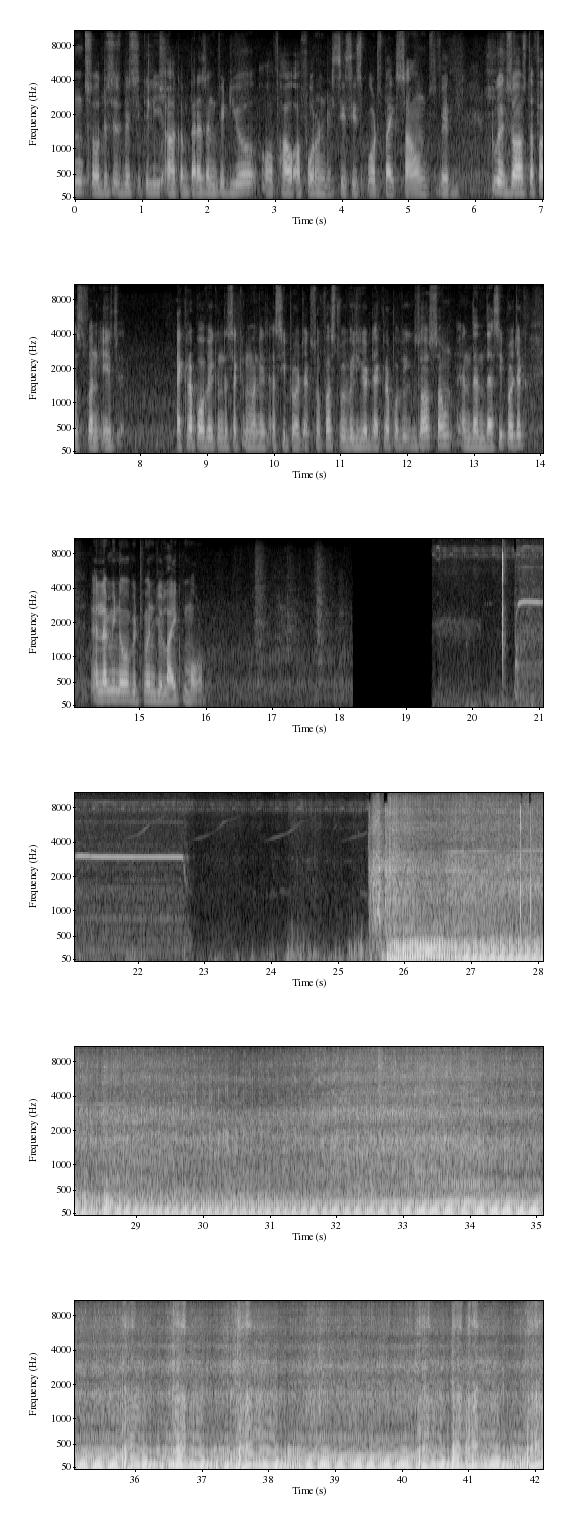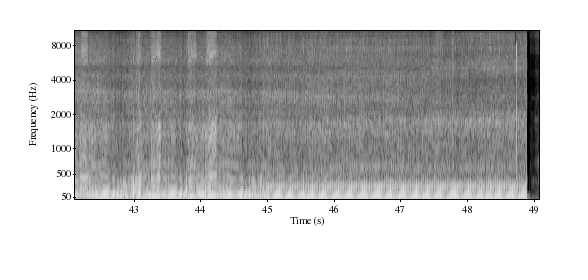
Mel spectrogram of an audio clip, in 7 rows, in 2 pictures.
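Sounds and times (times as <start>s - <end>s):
motorcycle engine revving: 25.4s - 48.9s
motorcycle engine starting and idling: 25.4s - 48.9s.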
